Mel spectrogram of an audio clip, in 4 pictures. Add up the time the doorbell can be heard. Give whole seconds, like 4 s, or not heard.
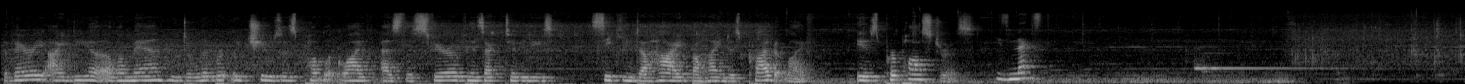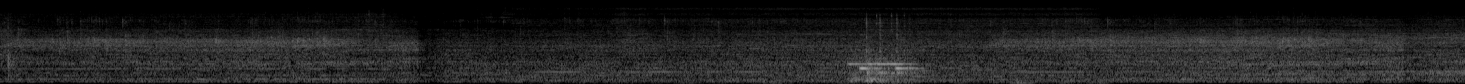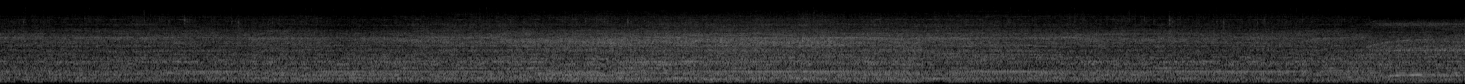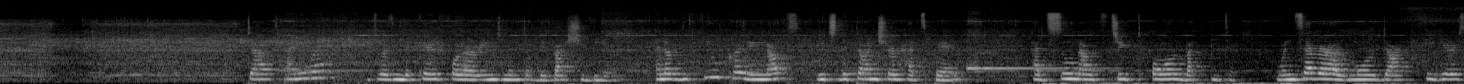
4 s.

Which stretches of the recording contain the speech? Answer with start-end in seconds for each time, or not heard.
0.0-10.4, 46.4-53.5, 54.2-58.5.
